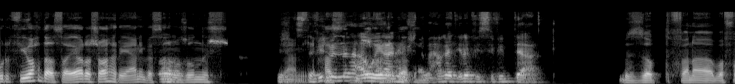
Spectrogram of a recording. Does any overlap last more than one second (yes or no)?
yes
